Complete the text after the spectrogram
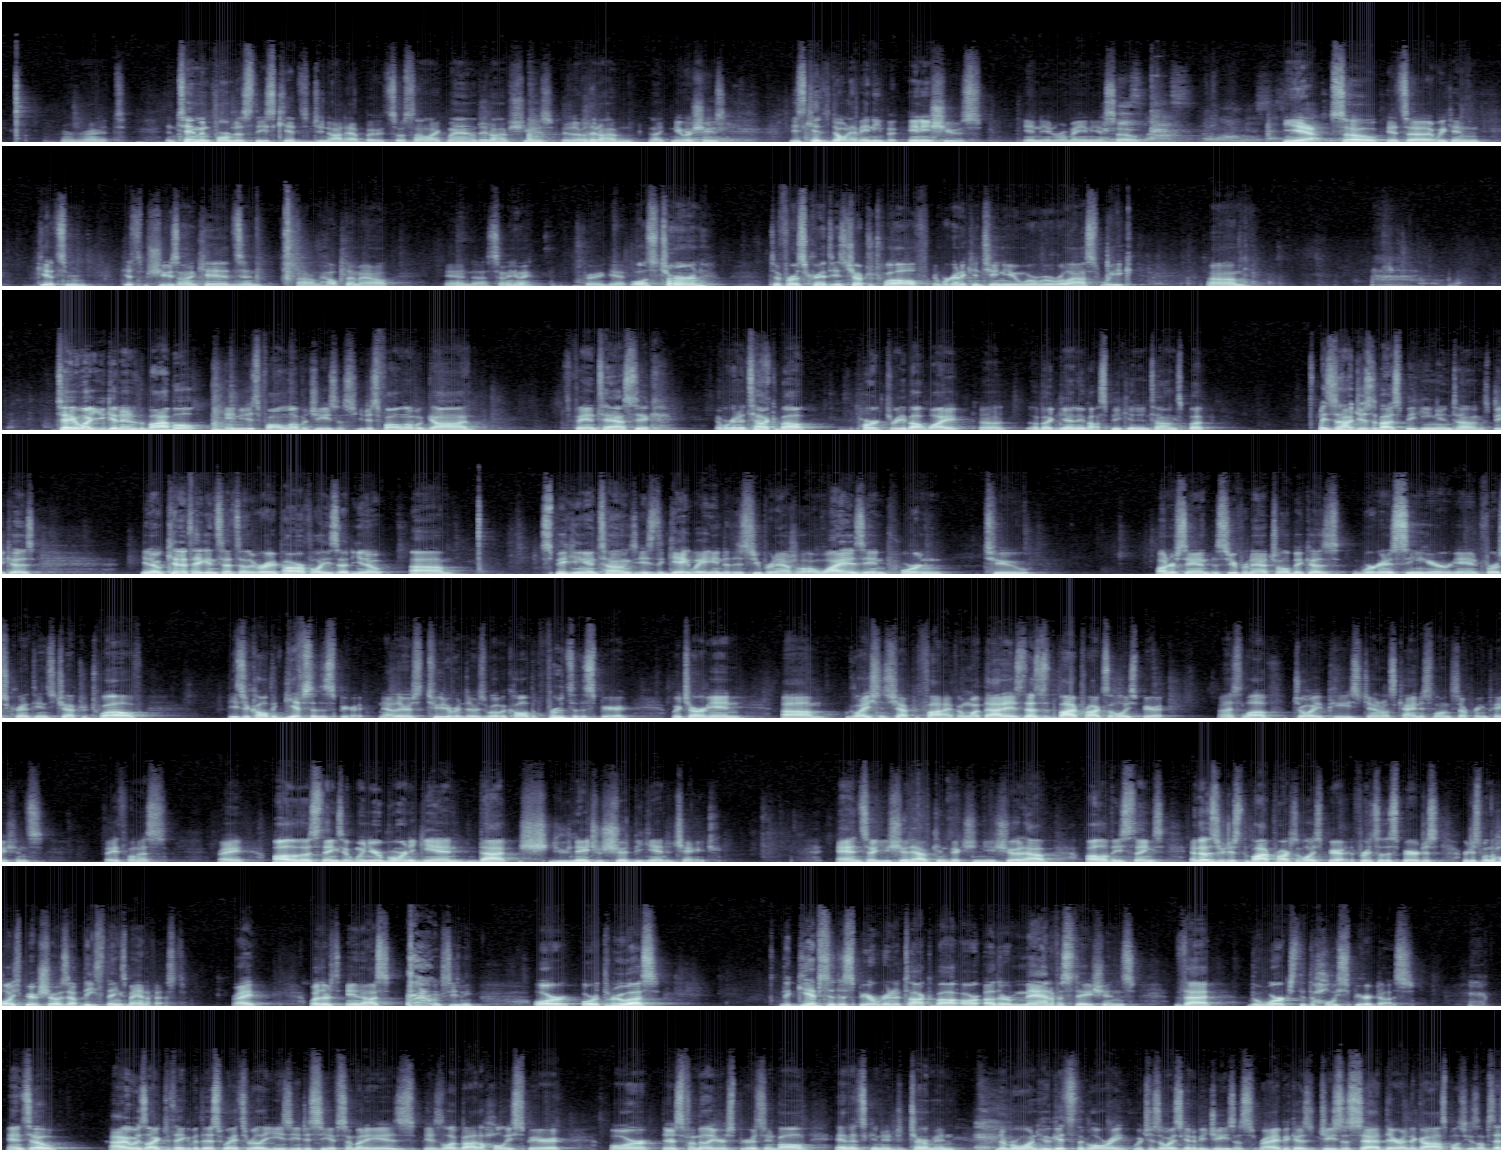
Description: Weekly messages/sermons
